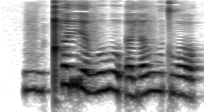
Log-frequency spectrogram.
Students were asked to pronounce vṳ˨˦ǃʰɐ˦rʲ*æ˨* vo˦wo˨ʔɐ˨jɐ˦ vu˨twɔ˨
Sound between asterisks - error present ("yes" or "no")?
yes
